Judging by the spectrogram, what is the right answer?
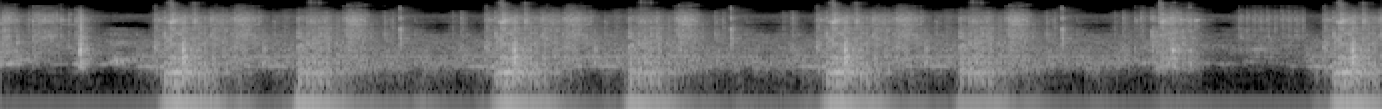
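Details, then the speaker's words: Two-stroke engine pull-start cranking with a suspected plugged spark arrestor screen in the muffler (fuel and cylinder checked fine): even, dull, choked bursts about once a second with no firing; muffled sound, no air moving through the engine. "could you tell the difference I mean you can certainly hear that with a plugged exhaust uh it just sounds muffled you don't get the the sound of air moving through the engine and in fact you don't have air moving through the engine"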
